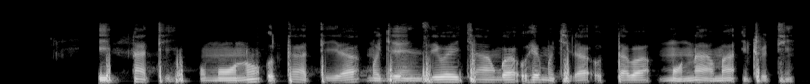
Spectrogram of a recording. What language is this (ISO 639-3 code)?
kin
